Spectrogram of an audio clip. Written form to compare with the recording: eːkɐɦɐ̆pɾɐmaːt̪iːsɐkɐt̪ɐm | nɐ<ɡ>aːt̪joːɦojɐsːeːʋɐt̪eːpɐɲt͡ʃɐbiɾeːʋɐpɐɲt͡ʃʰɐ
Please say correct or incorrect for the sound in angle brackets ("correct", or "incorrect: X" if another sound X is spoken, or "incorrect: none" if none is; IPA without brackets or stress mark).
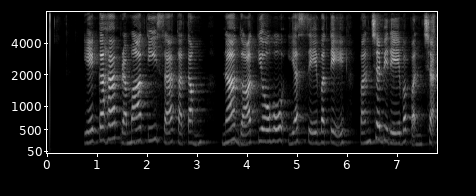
correct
